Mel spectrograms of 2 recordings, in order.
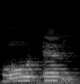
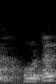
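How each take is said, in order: First: होटल as "ho-TEL", clear E; correct HOTEL vowel. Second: होटल as quick "HO-tul", weak second vowel; wrong HOTEL vowel. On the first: Teacher modelling the right reading, "ho-TEL". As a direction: give होटल a full "tel" ending. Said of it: "इसे होटल नहीं आपने पढ़ना". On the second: Teacher showing learners the reading to avoid, "HO-tul". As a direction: reduce the end of होटल to "tul". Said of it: "होटल नहीं पढ़ना". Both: Shown as a demonstration.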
